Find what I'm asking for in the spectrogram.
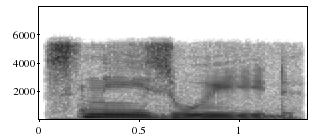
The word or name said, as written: sneezeweed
